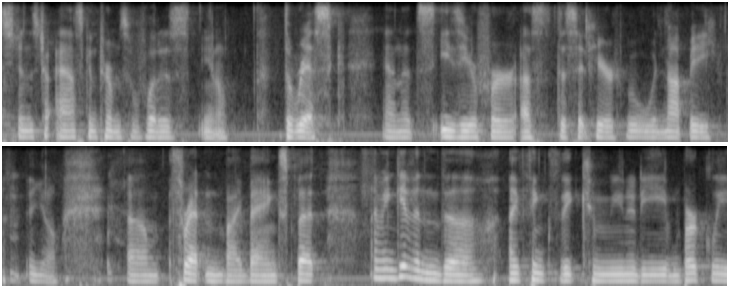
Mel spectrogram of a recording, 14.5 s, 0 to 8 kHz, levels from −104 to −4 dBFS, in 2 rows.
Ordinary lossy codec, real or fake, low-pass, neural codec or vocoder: Opus, 32 kbps; real; 7.2 kHz; none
